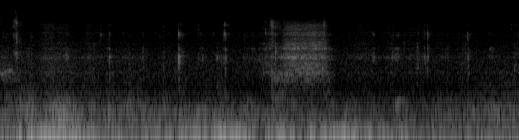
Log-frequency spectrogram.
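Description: A person chewing a mouthful of microwaved doner kebab meat, with soft wet mouth clicks. A short breathy hiss comes about three seconds in.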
